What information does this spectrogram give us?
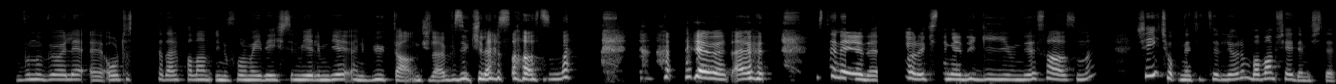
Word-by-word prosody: bunu 225 +2 -4
böyle, 225 -1 -3
eee, 190 -1 -7
orta 215 +3 -4
sınıfa 225 - -20
kadar 215 -2 -5
falan 220 -1 -3
üniformayı 205 0 0
değiştirmeyelim 210 0 +1
diye, 230 +2 +1
hani, 200 -4 -3
büyük 220 0 -2
de - - 0
almışlar 190 -1 -3
bizimkiler 245 +3 +3
sağ 270 -2 +3
olsunlar. 240 +7 -1 1.3
Evet, 275 -8 +9
evet. 255 +1 +3 0.6
Seneye 280 - +5
de, 205 -1 -1 0.3
sonraki 240 -4 +1
seneye 235 -2 +2
de 240 - 0
giyeyim 225 -1 -1
diye 230 +4 -1
sağ 245 -2 0
olsunlar. 225 - -6 0.4
Şeyi 410 +2 +1
çok 260 -6 -3
net 210 0 -2
hatırlıyorum. 230 +6 -4
Babam 265 +4 0
şey 245 -4 -3
demişti: 175 -2 -8
225 Hz, 155 wpm, -26 LUFS, 210-245 Hz, 1.3 s, Evet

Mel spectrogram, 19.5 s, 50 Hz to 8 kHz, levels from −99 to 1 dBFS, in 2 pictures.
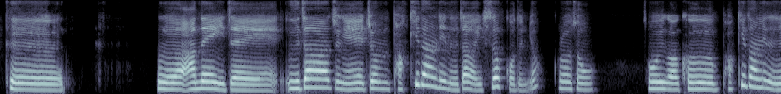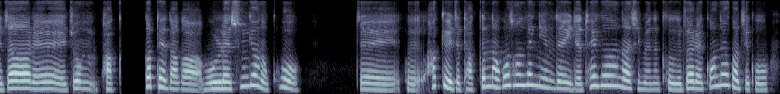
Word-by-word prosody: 그 190 -4 +2 1.2
그 - - +3 0.2
안에 220 +2 +4
이제 180 -2 +1
의자 260 +4 +5
중에 205 -2 -1
좀 215 -1 -1
바퀴 210 - -2
달린 285 -9 +2
의자가 195 +1 0
있었거든요. 190 - -2 0.2
그래서 205 -4 -5 0.6
저희가 215 -3 +2
그 205 0 +1
바퀴 215 +10 -4
달린 275 -5 +1
의자를 215 -1 +2
좀 215 -3 -4 0.6
바깥에다가 215 -11 0
몰래 215 +2 +2
숨겨놓고 250 - -2 0.7
이제 190 -3 -3
그 185 -2 -7
학교 295 0 -2
이제 215 -3 +2
다 195 +1 -5
끝나고 285 +7 +1
선생님들 305 -9 -1
이제 190 -1 -4
퇴근하시면은 255 -8 -2
그 195 0 -3
의자를 215 +3 0
꺼내 315 +7 -1
가지고 195 -7 -3
215 Hz, 250 characters per minute, -24 LUFS, 195-260 Hz, 1.2 s, 의자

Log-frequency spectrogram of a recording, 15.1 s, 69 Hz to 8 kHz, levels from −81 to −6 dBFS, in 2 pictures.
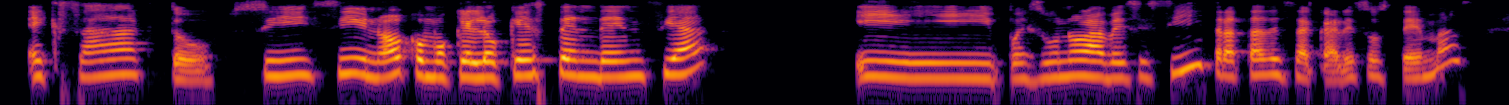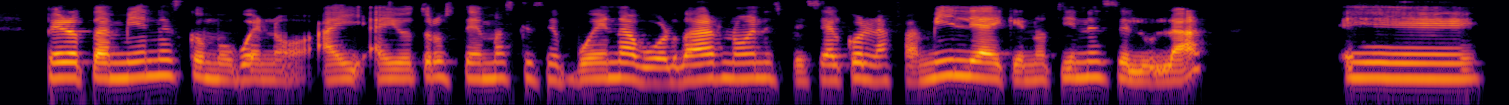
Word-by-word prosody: Exacto, 255 - -2
sí, 265 +1 -3
sí, 285 +1 0
¿no?, 260 +4 +6
como 250 -4 +3
que 250 - +6
lo 240 0 +5
que 265 +2 +4
es 265 0 -7
tendencia, 260 +3 +3 0.7
y 235 -2 -1
pues, 230 -1 -7
uno 250 +2 +2
a 250 - +8
veces 235 0 -5
sí 340 +7 -2
trata 255 0 +2
de 280 - -2
sacar - - -2
esos - - -9
temas, 435 - -2 0.5
pero 240 0 +5
también 240 +2 +1
es 265 -1 -4
como, 115 -3 -4
bueno, 110 -1 -4
hay 110 +1 -1
hay 115 0 -1
otros 230 - -5
temas 235 0 -4
que 235 - -10
se 220 -1 -10
pueden 235 +2 -2
abordar, 215 +1 +3
¿no?, 230 0 -1
en 235 - -2
especial 215 -1 -5
con 235 0 -1
la 210 - -2
familia 250 +3 +3
y - - -7
que 110 - -5
no 110 +1 -7
tiene 245 - -4
celular, 240 - +2 0.7
eh, 230 -1 0
240 Hz, 185 wpm, -25 LUFS, 230-260 Hz, 0.7 s, a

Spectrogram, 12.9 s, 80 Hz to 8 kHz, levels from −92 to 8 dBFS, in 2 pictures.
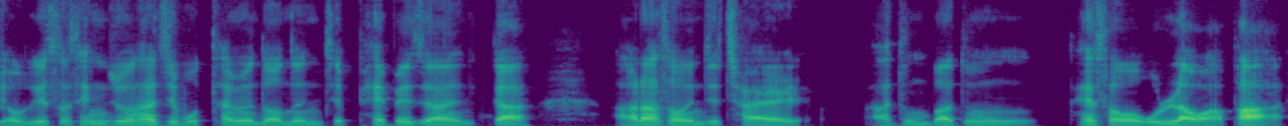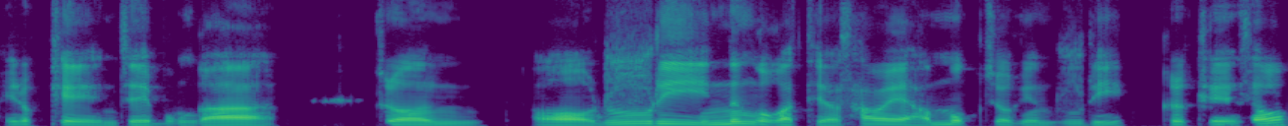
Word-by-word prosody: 여기서 95 +1 -4
생존하지 130 -1 0
못하면 100 +5 -3
너는 90 -1 -2
인제 85 - -8
패배자니까 110 -8 0 0.4
알아서 105 -2 +3
인제 90 -1 -6
잘 85 0 0 0.3
아등바등해서 95 +1 -3
올라와 90 -2 +3
봐.' - - +7
이렇게 95 - -1
인제 85 0 -2
뭔가 85 +1 +2 0.5
그런 95 -3 0 0.3
어 90 -1 +3
룰이 125 +2 +1
있는 125 +5 +1
것 - - +1
같아요 85 -2 -1
사회의 115 +1 +1
암묵적인 90 -5 -4
룰이. 90 0 -8 0.2
그렇게 - - -3
해서 125 - +2
95 Hz, 310 characters per minute, -26 LUFS, 85-110 Hz, 0.5 s, 봐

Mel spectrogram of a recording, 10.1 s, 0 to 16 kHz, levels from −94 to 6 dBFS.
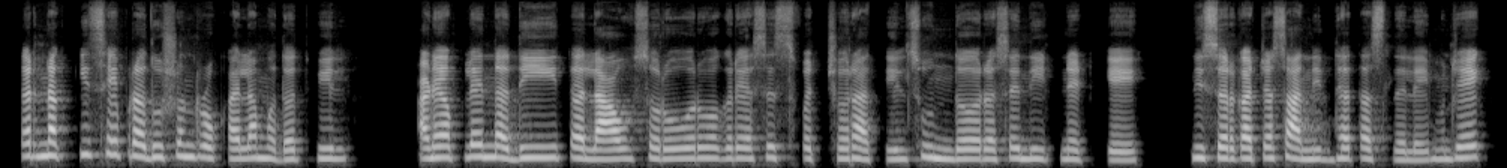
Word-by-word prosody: तर 275 - +4
नक्कीचं 290 +3 +2
हे - - +2
प्रदूषण 255 0 +1
रोखायला 230 -1 0
मदत 205 -3 -2
होईल 220 -1 -3 0.5
आणि 230 +2 +6
आपले 245 +2 +2
नदी, 240 -1 +2
तलाव, 210 -2 +5
सरोवर 220 +1 -2
वगैरे 225 0 -3
असे 225 +2 -3
स्वच्छ 225 -2 -8
राहतील. 205 -2 -1
सुंदर 210 -3 -1
असे 210 +2 -2
नीटनेटके 205 -3 -3 0.4
निसर्गाच्या 230 -1 +2
सान्निध्यात 220 -1 +1
असलेले 195 -4 -4
म्हणजे 210 +4 0
एक 245 0 0
225 Hz, 145 wpm, -22 LUFS, 210-240 Hz, 0.5 s, आणि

